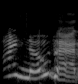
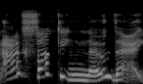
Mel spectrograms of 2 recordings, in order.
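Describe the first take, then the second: First: Said in the usual way. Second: "fucking" hit hard and slowed, words dragged out; slow emphatic stress. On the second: Real, not acted. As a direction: spell each word out slowly, leaning on "fucking". Angry argument, repeats statement.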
